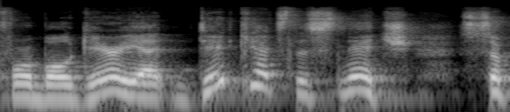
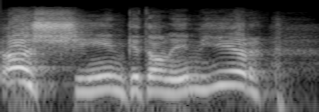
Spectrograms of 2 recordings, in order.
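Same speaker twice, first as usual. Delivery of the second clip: put-on strong, very Irish accent with pitch raised, called out; 5 semitones higher than usual. Recalling a school friend's mother, imitating her Irish-sounding voice. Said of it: "the most Irish sounding voice".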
